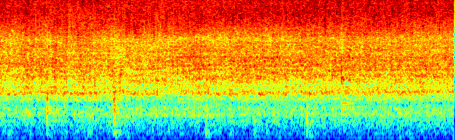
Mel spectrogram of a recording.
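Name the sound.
freeze-dried mushrooms sautéing in a pan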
